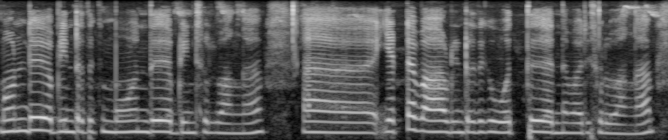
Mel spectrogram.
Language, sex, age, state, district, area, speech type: Tamil, female, 30-45, Tamil Nadu, Cuddalore, rural, spontaneous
